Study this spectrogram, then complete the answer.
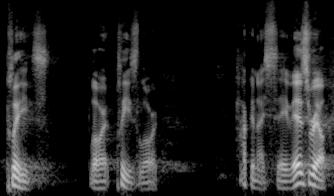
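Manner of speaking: low, doubtful plea; Gideon. Acted. Weak man answering God's call, low and doubting. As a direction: drop low and soft, pleading without belief. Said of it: "I think this is how he sounds".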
